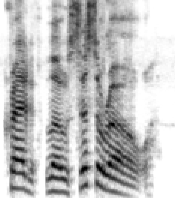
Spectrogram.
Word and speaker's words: Craig Locicero: Please welcome Craig Locicero.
